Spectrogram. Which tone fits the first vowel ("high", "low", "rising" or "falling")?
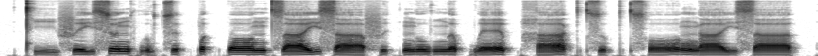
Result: low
